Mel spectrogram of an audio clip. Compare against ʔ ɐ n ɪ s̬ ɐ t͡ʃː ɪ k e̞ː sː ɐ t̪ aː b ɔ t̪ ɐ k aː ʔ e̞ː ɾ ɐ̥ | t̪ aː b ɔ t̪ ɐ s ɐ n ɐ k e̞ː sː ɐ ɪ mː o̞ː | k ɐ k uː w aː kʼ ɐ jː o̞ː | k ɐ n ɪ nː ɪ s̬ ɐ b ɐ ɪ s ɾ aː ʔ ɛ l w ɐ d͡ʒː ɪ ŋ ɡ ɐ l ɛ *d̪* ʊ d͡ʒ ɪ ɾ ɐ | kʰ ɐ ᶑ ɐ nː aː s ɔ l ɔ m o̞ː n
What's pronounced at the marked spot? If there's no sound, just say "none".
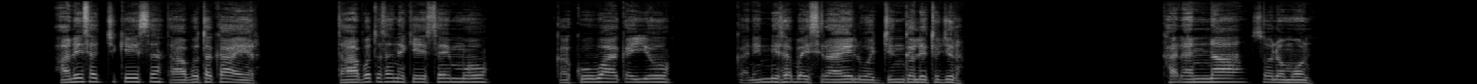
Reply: t̪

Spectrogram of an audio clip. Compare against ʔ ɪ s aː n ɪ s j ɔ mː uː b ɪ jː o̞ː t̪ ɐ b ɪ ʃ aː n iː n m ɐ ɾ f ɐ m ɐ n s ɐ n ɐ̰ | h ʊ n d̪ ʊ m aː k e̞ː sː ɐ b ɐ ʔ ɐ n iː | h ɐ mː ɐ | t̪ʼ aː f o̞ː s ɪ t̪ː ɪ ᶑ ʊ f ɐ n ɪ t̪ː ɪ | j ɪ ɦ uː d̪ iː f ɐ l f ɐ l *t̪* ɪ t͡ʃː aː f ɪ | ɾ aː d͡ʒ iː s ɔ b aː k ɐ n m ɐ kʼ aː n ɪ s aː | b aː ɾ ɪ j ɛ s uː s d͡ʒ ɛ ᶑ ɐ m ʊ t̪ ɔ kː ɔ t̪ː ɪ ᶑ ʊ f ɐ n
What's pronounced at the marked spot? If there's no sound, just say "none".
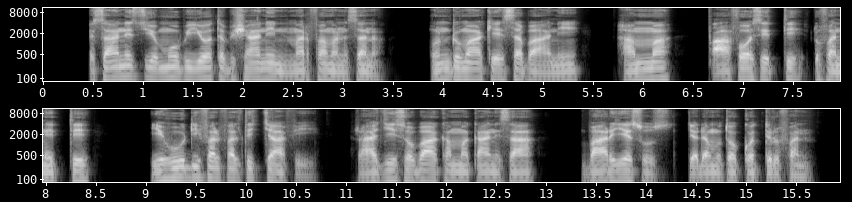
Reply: t̪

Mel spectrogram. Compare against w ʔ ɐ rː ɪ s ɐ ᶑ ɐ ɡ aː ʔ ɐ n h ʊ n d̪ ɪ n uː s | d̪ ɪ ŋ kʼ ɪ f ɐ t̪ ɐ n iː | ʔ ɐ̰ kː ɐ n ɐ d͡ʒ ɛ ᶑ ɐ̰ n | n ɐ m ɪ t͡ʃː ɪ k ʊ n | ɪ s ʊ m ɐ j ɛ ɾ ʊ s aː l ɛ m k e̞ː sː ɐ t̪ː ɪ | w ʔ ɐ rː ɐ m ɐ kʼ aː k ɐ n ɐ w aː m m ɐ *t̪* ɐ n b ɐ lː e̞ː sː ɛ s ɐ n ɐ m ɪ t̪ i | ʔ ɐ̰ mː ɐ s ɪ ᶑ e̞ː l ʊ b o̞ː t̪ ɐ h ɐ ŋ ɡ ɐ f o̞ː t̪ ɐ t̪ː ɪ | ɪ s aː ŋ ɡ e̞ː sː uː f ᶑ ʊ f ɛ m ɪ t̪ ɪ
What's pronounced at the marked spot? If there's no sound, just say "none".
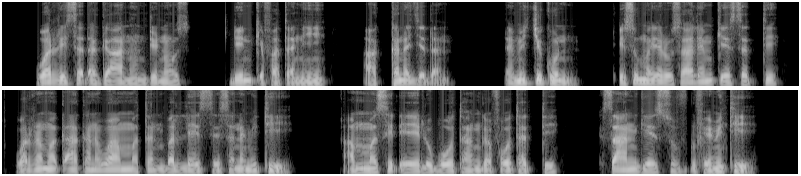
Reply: t̪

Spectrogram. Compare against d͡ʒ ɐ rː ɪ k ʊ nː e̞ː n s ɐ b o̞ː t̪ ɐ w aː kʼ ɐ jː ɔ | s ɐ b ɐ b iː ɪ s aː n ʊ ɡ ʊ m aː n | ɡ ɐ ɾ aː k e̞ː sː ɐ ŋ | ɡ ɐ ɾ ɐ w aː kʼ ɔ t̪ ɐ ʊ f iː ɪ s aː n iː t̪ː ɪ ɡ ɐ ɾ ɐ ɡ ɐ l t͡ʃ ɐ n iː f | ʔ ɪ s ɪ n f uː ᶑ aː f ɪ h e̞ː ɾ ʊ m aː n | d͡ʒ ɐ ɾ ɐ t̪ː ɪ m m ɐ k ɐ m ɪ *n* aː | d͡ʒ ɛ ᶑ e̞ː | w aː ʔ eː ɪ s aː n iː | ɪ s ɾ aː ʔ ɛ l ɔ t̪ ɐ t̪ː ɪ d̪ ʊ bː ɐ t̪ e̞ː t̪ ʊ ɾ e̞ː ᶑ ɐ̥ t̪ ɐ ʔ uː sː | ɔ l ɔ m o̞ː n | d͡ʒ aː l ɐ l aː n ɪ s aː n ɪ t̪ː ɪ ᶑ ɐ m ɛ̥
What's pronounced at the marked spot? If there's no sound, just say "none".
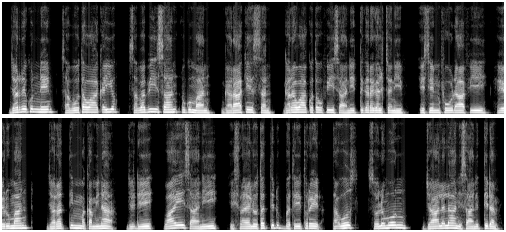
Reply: n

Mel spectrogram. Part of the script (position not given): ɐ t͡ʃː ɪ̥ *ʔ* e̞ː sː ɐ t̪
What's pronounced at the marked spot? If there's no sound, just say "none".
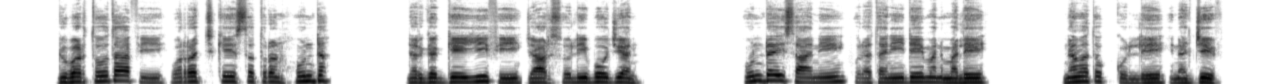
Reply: k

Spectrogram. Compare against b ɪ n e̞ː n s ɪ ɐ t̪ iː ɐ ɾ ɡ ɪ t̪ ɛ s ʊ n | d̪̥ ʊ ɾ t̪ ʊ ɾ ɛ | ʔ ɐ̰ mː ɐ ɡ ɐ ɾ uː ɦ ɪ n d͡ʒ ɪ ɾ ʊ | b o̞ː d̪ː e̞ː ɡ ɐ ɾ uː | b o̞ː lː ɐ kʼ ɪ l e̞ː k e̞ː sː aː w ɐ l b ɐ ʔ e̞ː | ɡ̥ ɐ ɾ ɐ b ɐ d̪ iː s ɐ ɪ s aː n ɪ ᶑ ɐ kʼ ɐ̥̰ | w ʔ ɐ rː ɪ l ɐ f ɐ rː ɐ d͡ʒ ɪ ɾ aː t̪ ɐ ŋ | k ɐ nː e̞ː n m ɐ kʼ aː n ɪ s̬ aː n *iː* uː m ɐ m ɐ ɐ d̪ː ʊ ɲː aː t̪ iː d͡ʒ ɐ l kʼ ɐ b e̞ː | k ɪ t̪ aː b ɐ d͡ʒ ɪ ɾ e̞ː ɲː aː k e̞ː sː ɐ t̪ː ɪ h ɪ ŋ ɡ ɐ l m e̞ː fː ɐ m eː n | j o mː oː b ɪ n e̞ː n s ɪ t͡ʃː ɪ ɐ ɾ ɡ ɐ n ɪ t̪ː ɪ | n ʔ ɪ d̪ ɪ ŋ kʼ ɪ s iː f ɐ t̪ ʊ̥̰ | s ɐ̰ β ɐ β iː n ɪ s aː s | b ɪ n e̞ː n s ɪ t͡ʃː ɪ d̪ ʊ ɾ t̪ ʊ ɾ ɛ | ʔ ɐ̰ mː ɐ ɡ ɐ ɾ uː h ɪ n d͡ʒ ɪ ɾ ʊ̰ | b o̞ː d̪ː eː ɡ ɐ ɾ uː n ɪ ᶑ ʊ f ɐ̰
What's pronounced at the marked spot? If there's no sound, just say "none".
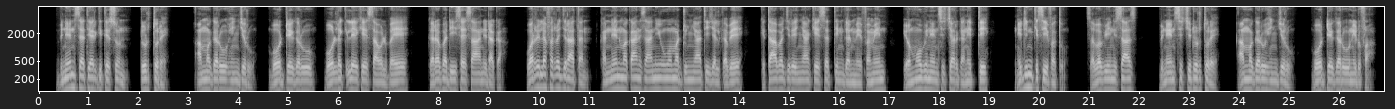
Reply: iː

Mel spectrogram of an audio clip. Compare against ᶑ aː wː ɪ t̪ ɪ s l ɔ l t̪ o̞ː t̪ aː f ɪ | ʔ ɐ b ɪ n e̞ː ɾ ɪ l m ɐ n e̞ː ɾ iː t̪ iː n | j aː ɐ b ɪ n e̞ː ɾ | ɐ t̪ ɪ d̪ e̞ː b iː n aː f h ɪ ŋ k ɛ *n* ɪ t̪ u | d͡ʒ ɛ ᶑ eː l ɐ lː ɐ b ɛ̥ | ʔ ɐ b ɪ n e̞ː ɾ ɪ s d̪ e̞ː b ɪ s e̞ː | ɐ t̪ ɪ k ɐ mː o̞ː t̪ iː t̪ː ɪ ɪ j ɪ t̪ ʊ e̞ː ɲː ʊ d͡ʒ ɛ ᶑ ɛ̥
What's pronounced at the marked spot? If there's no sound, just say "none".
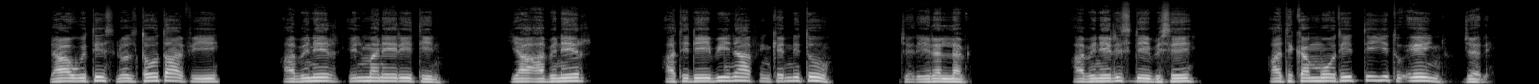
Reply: nː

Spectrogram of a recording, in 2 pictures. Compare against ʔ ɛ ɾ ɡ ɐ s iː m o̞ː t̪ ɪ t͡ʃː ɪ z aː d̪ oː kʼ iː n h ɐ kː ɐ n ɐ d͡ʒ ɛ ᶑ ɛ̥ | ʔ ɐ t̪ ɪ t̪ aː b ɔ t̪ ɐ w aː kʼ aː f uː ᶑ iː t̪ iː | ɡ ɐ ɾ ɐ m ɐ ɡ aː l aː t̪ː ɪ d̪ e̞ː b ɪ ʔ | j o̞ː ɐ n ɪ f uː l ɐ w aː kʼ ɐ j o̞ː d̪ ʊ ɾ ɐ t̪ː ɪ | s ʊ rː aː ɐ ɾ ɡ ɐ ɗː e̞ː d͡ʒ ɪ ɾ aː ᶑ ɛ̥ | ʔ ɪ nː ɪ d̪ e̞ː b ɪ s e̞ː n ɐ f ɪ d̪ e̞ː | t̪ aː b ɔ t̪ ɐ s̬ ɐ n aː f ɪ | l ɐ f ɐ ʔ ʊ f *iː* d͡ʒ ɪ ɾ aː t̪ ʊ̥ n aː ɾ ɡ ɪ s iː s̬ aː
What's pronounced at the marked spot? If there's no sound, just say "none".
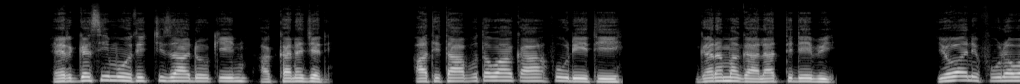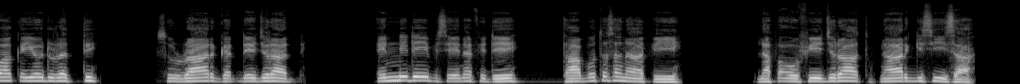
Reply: iː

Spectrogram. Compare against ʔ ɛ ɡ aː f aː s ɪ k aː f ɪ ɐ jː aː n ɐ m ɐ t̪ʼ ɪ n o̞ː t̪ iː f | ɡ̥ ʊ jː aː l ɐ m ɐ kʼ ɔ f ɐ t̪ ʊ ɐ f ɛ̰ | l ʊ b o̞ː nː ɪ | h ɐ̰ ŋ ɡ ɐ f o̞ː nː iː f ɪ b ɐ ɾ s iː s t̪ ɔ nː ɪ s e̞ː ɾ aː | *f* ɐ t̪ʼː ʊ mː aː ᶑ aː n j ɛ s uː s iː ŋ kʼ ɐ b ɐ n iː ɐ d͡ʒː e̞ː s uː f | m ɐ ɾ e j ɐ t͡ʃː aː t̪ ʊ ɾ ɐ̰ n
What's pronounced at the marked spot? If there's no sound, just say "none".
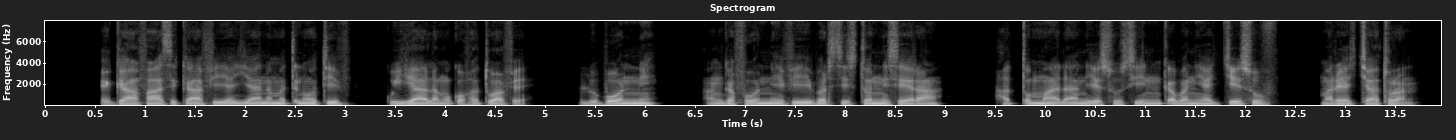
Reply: h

